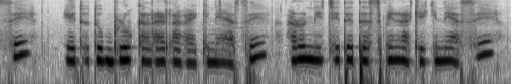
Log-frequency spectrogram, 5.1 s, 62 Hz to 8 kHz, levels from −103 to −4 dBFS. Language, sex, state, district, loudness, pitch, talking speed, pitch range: Nagamese, female, Nagaland, Dimapur, -16 LUFS, 245 Hz, 175 wpm, 235-270 Hz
